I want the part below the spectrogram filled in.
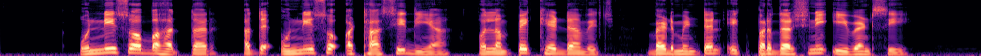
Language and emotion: Punjabi, neutral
